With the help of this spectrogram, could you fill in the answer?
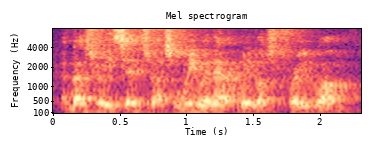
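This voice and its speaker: A man's voice: medium pitch, racing, a little mellow. A man who plays football, chatting casually and telling anecdotes in a matey way. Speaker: football player. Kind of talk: casual group chat. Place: reverberant indoor room. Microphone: distant from the speakers. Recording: very echoey room, distant mic, faint noise.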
